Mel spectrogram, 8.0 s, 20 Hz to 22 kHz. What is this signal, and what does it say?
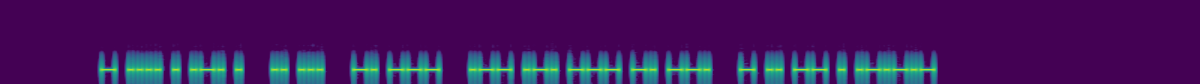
Morse code, heard as a keyed tone, about 40 wpm, 700 Hz. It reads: THERE IS NO WRONG TIME.
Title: Sentences from Top 900 Words 40wpm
